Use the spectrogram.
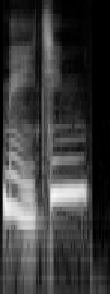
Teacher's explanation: American dollars is pronounced with a falling, rising tone, followed by a high level tone.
